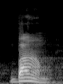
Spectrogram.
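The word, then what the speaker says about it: balm: का उच्चारण नहीं करते, जैसे हाफ, टॉक, वॉक, बाम। देखिए सभी इंग्लिश वर्ड्स में एल, ए के बाद आया है, इसलिए रूल के अनुसार एल साइलेंट है, एल का उच्चारण नहीं किया गया है।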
